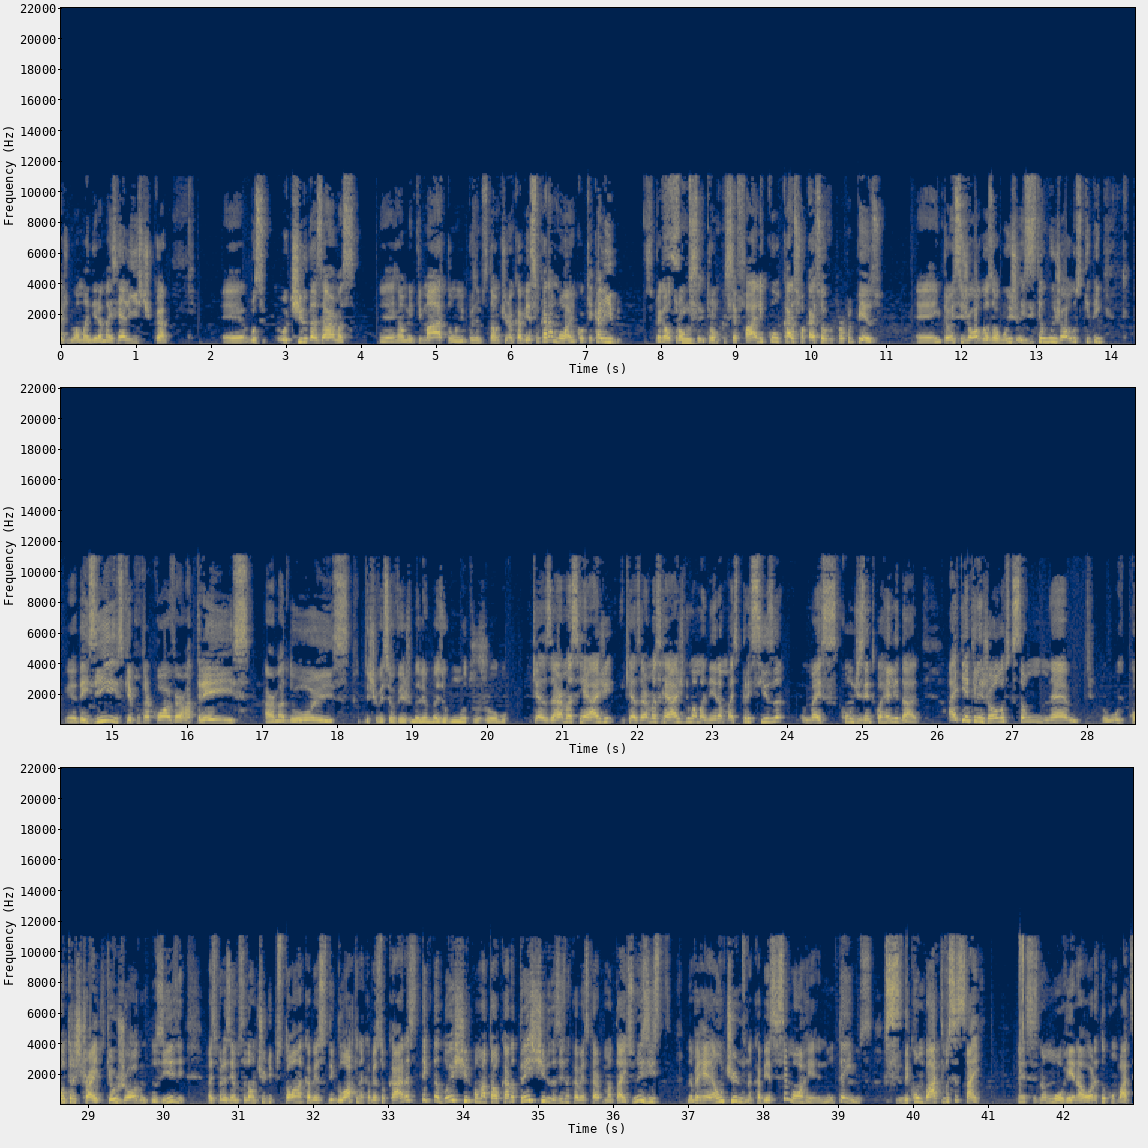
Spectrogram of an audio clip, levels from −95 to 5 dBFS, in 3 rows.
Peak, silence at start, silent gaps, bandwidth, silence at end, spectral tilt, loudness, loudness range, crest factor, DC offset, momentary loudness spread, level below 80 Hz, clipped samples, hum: -2 dBFS; 0 s; none; 11.5 kHz; 0 s; -3 dB/octave; -19 LUFS; 2 LU; 18 dB; under 0.1%; 8 LU; -60 dBFS; under 0.1%; none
